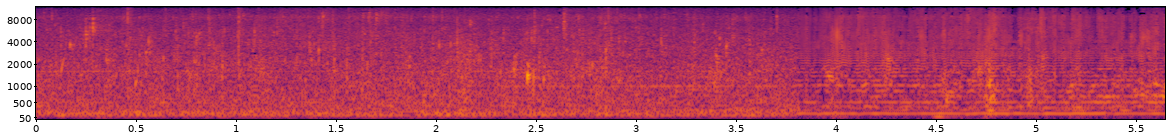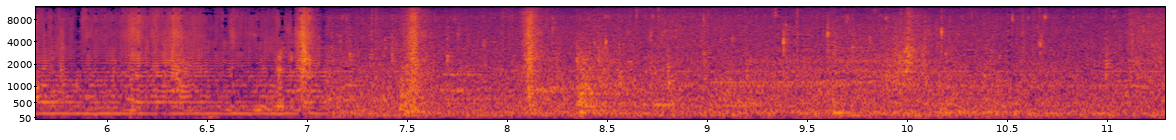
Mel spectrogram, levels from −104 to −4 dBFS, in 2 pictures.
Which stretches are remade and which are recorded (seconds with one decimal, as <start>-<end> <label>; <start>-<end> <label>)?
0.0-3.8 recorded; 3.8-7.1 remade; 7.1-11.3 recorded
